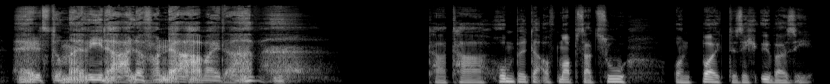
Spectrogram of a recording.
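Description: Man narrating a kids' audiobook, very lively pitch, expressive, dry close sound. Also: no room sound. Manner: expressive, storytelling. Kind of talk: audiobook reading for children.

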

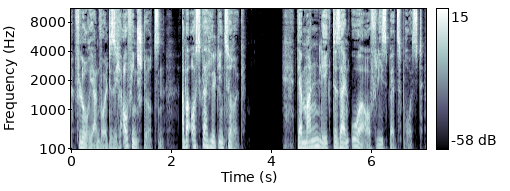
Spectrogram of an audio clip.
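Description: A man reading a fantasy story aloud in expressive scripted narration. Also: fairly low pitch, unhurried, husky, no echo, clean studio sound. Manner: expressive storytelling, slips into character voices. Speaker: audiobook narrator.

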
